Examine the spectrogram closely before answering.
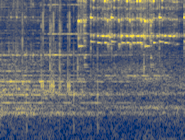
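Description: Bright chimes ring out as a level is completed.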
